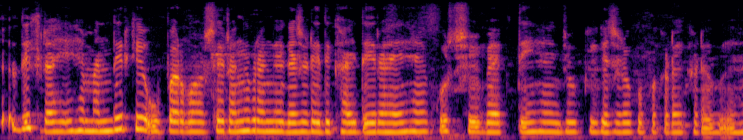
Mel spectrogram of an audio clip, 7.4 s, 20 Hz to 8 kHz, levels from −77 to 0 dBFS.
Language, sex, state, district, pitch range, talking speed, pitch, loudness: Hindi, female, Bihar, Kishanganj, 195-210 Hz, 210 wpm, 205 Hz, -16 LUFS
